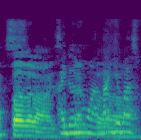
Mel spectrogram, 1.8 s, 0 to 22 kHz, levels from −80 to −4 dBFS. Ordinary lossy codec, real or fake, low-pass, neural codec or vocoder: AAC, 32 kbps; real; 19.8 kHz; none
